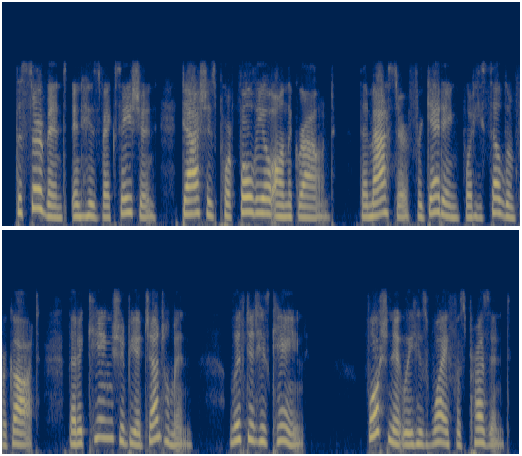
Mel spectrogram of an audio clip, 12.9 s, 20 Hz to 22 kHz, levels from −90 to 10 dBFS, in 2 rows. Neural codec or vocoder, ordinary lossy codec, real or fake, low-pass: codec, 16 kHz, 16 kbps, FreqCodec, smaller model; Opus, 24 kbps; fake; 7.2 kHz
